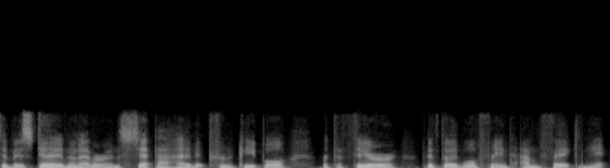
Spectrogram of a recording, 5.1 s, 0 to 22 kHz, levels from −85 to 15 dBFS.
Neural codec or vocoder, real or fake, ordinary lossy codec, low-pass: codec, 16 kHz, 0.5 kbps, FreqCodec, larger model; fake; Opus, 32 kbps; 7.2 kHz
